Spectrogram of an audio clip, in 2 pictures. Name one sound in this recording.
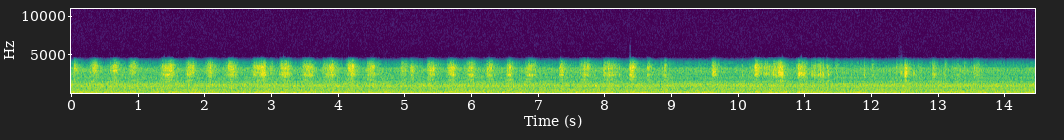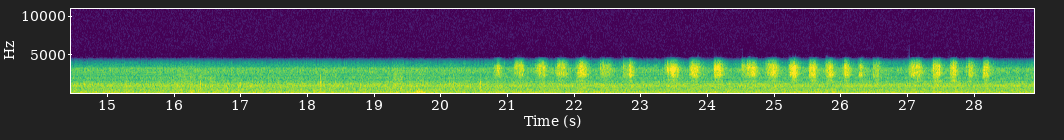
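A razor scrapes over stubble in short, quick strokes.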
